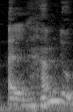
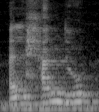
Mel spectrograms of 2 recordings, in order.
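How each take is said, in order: First: The h is a light breathy sound. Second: The h is a tight sound from the throat. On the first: The speaker calls it wrong. "छोटी हा पढ़े" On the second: The speaker calls it right. "बड़ी हा है ये वस्त हल्क से यानी गले के दरमियानी हिस्से से अदा होता है"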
